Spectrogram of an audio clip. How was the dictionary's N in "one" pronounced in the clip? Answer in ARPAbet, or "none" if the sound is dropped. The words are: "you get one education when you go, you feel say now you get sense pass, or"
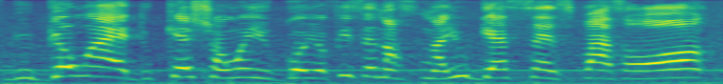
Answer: none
